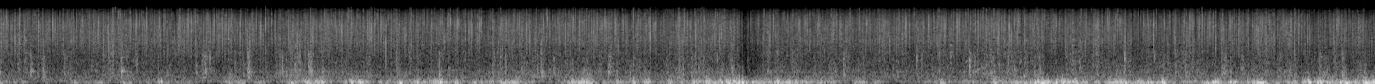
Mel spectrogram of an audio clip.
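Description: Steady hiss of rain falling, with uneven gusts of wind rumbling against the microphone, the gusts stronger in the second half.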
